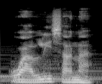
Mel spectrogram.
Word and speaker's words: Walisana: yang memiliki arti Mulia sehingga pengucapannya adalah walisana yang berarti wali-wali yang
